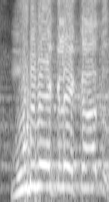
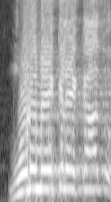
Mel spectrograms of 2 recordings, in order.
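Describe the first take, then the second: First: మేకలే hit hard and high, మూడు lighter; stress on మేకలే. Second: మూడు hit hard and high, మేకలే lighter; stress on మూడు. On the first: Preacher to the crowd, stressing మేకలే. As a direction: punch the word మేకలే. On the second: Preacher to the crowd, stressing మూడు. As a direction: punch the number మూడు. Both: Acted. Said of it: "repeated with shifted stress".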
